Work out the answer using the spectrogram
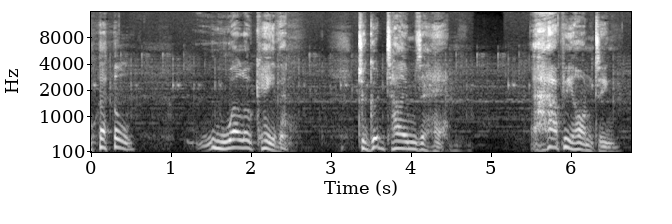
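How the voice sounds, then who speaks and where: An actor playing an older, humble, grateful man who tells his story in halting phrases in an audio drama. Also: on the high side, sing-song, darkish tone. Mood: moved, grateful. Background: music.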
